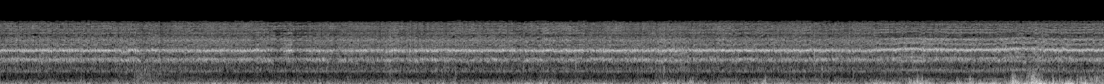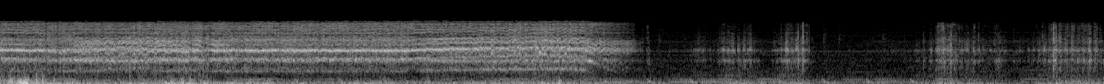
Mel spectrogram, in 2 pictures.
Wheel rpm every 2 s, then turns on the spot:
160, 160, 160, 160, 160, 160, 160, 160, 100, 10, 20.
18-22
